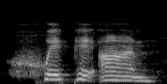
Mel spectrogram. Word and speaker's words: huepean: The next word, huepean. Huepean. So again, light wind sound, huepean.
